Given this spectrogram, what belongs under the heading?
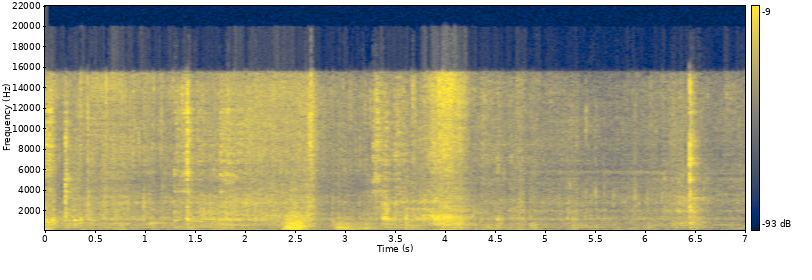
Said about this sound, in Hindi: एक दफ़ा बस ये मैं आखिरी दफ़ा हिला रही हूँ।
